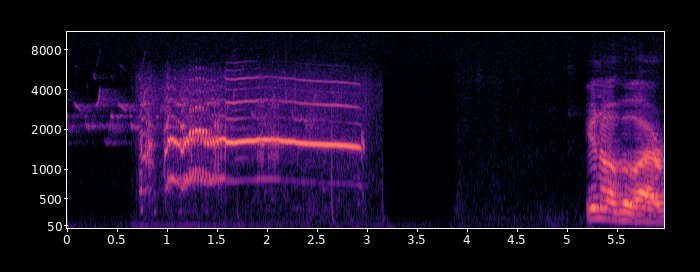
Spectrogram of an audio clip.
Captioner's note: birds chirping; rooster crows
